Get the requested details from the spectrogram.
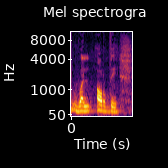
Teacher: अर्दी में रा साकिन मा कबल हमज़ा पर ज़बर, रा साकिन को पुर करके पढ़ा जाएगा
